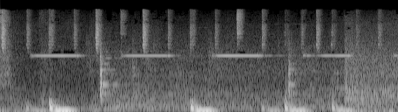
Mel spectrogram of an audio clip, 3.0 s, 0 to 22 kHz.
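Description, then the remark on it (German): A delivery car drives close up to a loading gate at a parcel distribution center in Karlsdorf at 5:15 a.m., its engine rumbling low with several heavy thuds, while a thin, steady high-pitched tone sounds on and off in the background. “Ja, ich fahre zu meinem Tor hin, mache die Türen auf, fahre ganz nah ran und meine Rutsche ist ungefähr einen Meter von meinem Auto entfernt.”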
